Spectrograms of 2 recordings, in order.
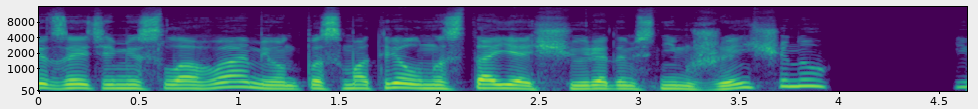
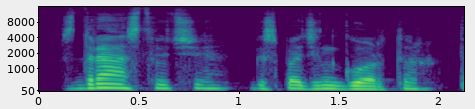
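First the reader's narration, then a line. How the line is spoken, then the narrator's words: Quiet greeting. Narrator (Russian): так же тихо поздоровалась со следопытом Фелиция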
